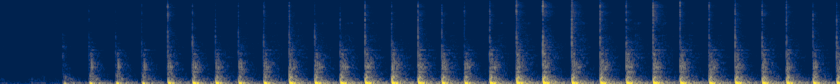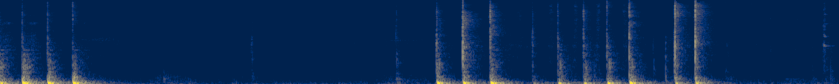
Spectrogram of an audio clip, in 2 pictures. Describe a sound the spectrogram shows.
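A hand slaps rapidly on soft clay on a hard surface.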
